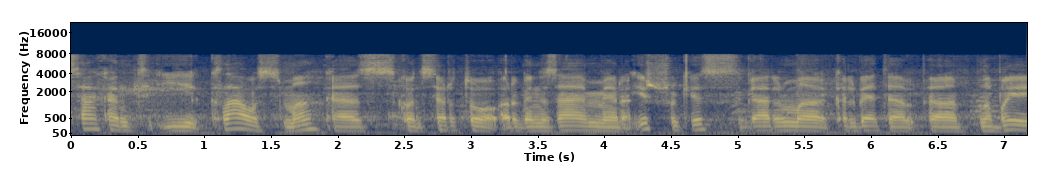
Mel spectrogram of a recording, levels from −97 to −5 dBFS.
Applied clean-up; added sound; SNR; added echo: none; none; none; none.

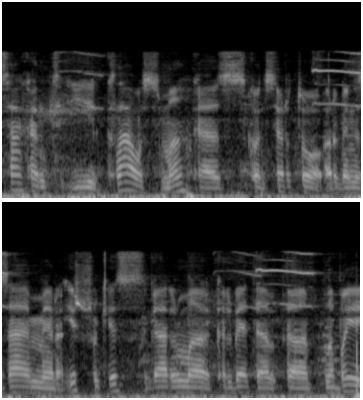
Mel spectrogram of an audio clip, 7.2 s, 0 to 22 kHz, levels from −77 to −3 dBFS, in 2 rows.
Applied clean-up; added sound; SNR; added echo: none; Bird; 4 dB; none.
